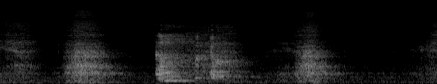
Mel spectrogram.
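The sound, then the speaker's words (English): Slow, deliberate breathing: three long, airy breaths drawn in and pushed out in a steady rhythm, with brief quiet gaps between them and no talking; a person breathes in on "Yah" and out on "Way", the two syllables of the name Yahweh. “Breathing Yah, breathe it in on the Yah.”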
